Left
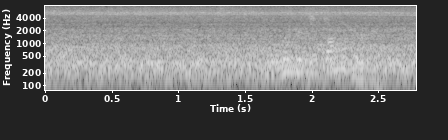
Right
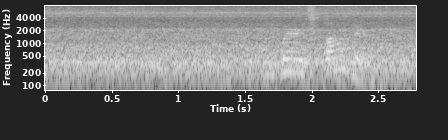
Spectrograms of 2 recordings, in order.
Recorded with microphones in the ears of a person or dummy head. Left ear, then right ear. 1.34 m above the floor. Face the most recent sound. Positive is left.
turn(degrees=-60)  # may be behind; listen again after turning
